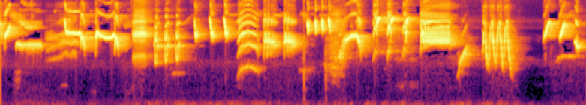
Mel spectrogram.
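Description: Asian pied starling singing a rich, fast medley of whistles, chatters, rising and falling notes and buzzy rasps, almost without pause.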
